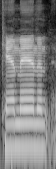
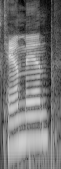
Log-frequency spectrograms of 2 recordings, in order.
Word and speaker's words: CanMan: Little known fact, guys, but his name is actually CanMan. A lot of people think it's CamMan, but I talked to him and he told me it's CanMan.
